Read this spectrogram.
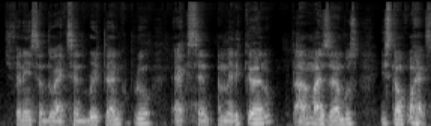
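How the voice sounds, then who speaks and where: A man with a Brazilian accent teaching a casual lesson, chatty, checking in often with his listeners. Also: on the high side. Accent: Brazilian Portuguese. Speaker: English teacher.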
